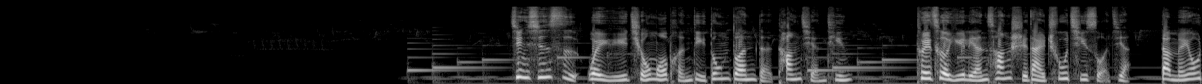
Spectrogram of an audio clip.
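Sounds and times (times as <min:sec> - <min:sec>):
faint bird chirps and calls: 0:01.2 - 0:12.0.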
